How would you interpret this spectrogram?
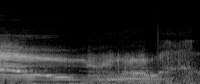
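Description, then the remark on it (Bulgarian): A human voice imitates a tiger's terrible roar: one sustained, rough, throaty growl about two seconds long, sliding gradually lower in pitch and staying loud throughout. “Те, навярно се досещате, че този страшен рев, от който и самата жирафка се разтреперяла, се разнесъл от тигровата й глава.”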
